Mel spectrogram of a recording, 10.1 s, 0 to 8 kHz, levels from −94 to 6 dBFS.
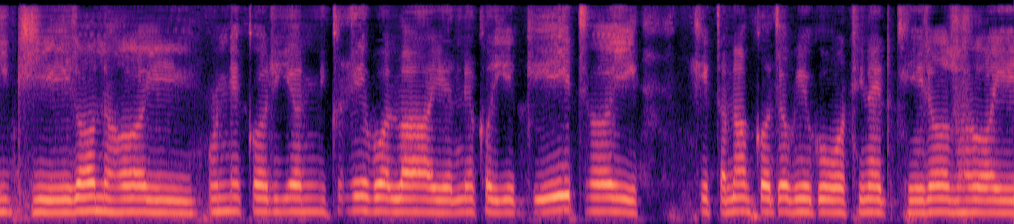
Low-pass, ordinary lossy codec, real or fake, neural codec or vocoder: none; none; fake; codec, 16 kHz, 1.1 kbps, Voila-Tokenizer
